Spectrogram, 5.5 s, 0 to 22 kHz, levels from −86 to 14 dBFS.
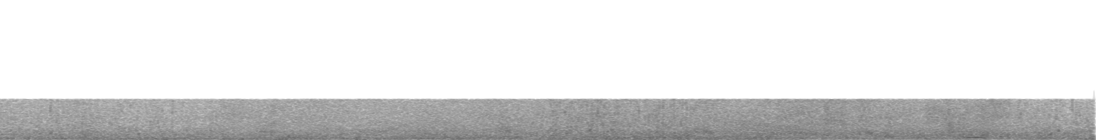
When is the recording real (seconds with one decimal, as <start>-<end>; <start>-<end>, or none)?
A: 0.0-1.1; 2.7-3.5; 5.1-5.5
